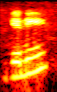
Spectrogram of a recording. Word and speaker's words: Guinea: long eye so good so guinea so we pronounce the ea like an i almost guinea liberia and sierra leone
